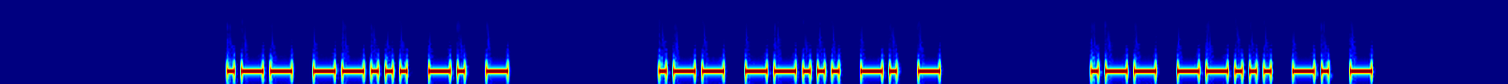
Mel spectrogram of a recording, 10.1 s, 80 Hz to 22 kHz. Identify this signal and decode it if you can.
Morse code, heard as a keyed tone, about 25 wpm, 700 Hz. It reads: W7NT W7NT W7NT
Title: USA Call Signs - 4 Characters - Repeated 3x - 25wpm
